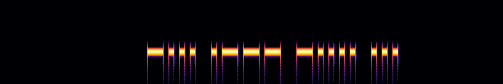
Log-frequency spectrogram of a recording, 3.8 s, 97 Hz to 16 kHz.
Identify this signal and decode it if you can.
Morse code, heard as a keyed tone, about 30 wpm, 700 Hz. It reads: BJ6S
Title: Four Challenging Letter-Number Combinations 30wpm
